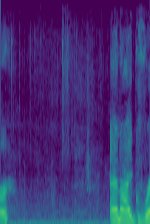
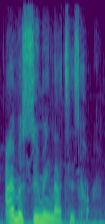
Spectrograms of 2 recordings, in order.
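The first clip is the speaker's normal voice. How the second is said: ordinary delivery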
